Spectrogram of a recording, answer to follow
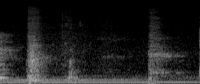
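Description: A steady low hum with a few faint, short knocks scattered through it.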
